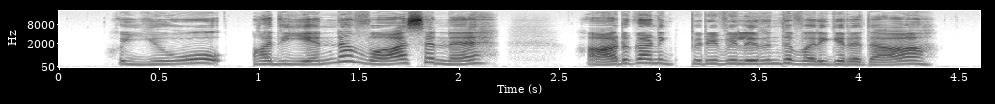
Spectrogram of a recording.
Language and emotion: Tamil, disgusted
